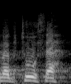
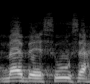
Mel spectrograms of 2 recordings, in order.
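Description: First: The first is t, the second th. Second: Both consonants are th sounds. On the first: The speaker calls it wrong. "ولا مبتوثة" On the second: The speaker calls it right. "عندنا هنا ثاءان"

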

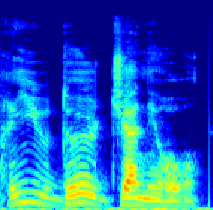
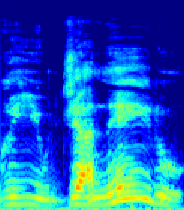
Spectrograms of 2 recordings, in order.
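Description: First: The name is said with French sounds and stress. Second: The name is said with Portuguese sounds and stress. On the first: The speaker calls it wrong. "mais non pas Rio de Janeiro" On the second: The speaker calls it right. "Pour le prononcer correctement, il faudrait dire Rio de Janeiro"

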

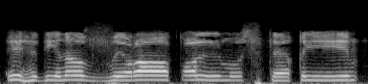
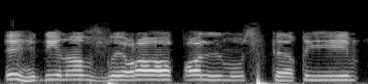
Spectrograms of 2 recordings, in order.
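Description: No difference in how they are said.

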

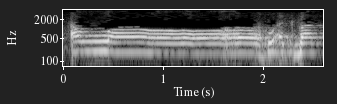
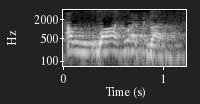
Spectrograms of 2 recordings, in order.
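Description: First: The vowel in Allah is drawn out long. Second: The vowel in Allah is cut short. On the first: The start of the prayer is valid. The speaker calls it right. "لابد أن يمده أقل شيء حركتين وأكثر شيء ست حركات" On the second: The start of the prayer is not valid. The speaker calls it wrong. "هكذا فقط الله أكبر، ما الحكم؟ لم يصح"

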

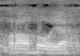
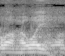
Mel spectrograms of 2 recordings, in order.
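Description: First: The name does not end in '-wayh'. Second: The name ends in a '-wayh' sound. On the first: This is the form used by hadith scholars. "وأهل الحديث يقولون راهوية" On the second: This is the form used by language scholars. "فأهل اللغة يقول راهوي مثل سيبوي ونفطوي وخالوي"

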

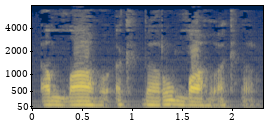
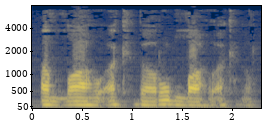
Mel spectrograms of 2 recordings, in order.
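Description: No difference in how they are said.

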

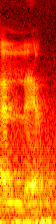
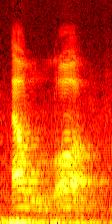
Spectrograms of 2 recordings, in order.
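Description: First: The L sound is thin and light. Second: The L sound is thick and heavy. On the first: The speaker calls it wrong. "السودانيين الله" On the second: The speaker calls it right. "فخم لفظ إله لفظ الجلال"

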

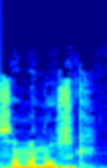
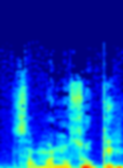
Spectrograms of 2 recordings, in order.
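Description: First: The name is said with Japanese pronunciation. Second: The name is read out with Spanish pronunciation.

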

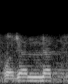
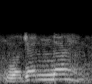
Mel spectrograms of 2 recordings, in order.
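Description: First: The word ends with a t sound. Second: The word ends with an h sound. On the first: "بالتاء" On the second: "بالهاء"

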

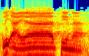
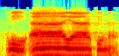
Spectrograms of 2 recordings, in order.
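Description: First: The vowel after the hamzah is short. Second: The vowel after the hamzah is long. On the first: The speaker calls it wrong. "bukan liayatina ya" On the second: The speaker calls it right. "alifnya berfungsi menjadi huruf mad"

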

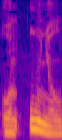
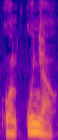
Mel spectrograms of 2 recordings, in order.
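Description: First: The stress falls on the prefix. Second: The stress falls after the prefix. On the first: The speaker calls it wrong. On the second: The speaker calls it right.

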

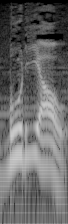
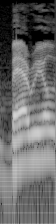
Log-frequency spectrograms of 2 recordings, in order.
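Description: First: The name is said with Portuguese sounds. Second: The name is said with English sounds. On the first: The name is adapted to local speech. "A portuguesando o nome do coletivo é Burial" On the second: The name keeps its original form. "falar Burial é meio cascudinho demais"

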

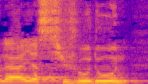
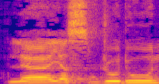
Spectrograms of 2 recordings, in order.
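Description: First: The j sound lets the voice flow on softly. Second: The j sound is fully stopped and abrupt. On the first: The speaker calls it wrong. "لا نقول" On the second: The speaker calls it right. "تلاحظ أن الصوت انحبس هنا"

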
